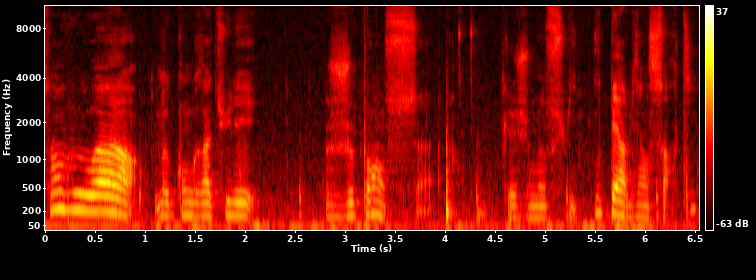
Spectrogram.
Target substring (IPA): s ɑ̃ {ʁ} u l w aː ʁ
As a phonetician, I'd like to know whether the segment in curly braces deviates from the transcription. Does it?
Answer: yes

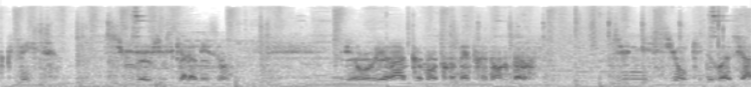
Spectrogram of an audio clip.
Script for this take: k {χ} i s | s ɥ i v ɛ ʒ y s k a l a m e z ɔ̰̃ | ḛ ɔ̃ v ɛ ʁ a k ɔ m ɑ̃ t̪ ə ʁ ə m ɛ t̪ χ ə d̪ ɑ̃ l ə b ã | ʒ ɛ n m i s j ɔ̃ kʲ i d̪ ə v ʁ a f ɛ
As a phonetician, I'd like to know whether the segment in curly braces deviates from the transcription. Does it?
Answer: yes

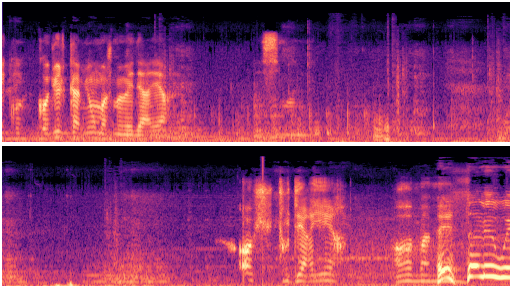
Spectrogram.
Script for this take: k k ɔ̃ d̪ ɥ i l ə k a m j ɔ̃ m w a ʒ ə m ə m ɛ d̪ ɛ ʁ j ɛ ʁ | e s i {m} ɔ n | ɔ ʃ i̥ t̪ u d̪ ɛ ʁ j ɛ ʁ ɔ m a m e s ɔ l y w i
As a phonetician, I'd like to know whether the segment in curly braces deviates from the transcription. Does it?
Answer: no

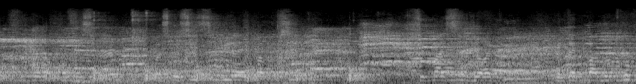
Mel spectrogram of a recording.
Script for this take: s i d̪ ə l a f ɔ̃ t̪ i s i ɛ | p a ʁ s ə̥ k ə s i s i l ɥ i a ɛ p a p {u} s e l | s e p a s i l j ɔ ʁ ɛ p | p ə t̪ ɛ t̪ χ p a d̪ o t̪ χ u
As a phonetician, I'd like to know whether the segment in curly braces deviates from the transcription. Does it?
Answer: no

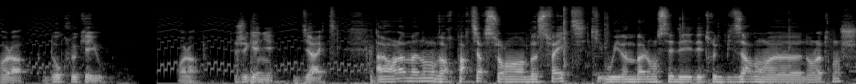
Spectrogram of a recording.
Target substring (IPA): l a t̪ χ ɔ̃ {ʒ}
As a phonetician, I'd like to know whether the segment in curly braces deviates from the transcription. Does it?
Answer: yes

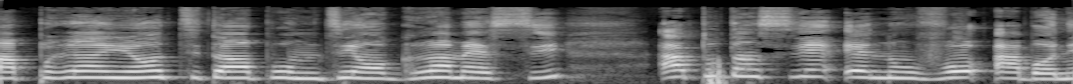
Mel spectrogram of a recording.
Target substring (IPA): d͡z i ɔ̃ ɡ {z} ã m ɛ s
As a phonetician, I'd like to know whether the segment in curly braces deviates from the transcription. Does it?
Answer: yes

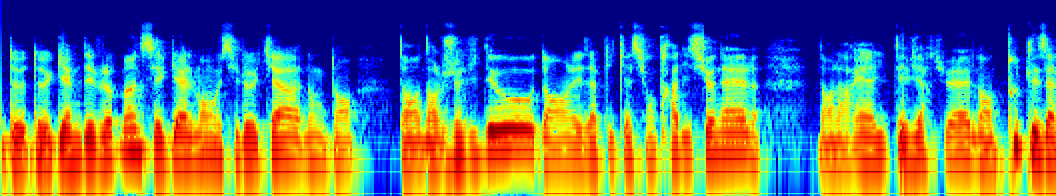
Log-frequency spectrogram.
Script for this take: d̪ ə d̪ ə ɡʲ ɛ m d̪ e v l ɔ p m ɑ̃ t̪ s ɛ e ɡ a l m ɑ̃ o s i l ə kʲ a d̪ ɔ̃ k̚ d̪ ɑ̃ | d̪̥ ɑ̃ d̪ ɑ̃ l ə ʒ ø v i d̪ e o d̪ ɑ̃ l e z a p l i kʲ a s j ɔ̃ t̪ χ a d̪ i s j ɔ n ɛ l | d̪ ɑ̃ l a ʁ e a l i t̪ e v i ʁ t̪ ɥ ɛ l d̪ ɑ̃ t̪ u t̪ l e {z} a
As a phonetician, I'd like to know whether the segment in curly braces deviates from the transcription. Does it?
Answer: no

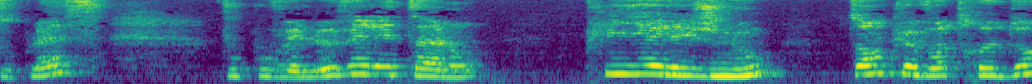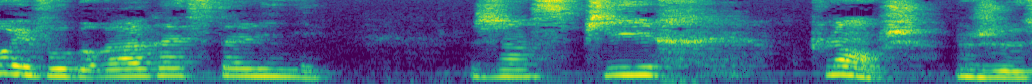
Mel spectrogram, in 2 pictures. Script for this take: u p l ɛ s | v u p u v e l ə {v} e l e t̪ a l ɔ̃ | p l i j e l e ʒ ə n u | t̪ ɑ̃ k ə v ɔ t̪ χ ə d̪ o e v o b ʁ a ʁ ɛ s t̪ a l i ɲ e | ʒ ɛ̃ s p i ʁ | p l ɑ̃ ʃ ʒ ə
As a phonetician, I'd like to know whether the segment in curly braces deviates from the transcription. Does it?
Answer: no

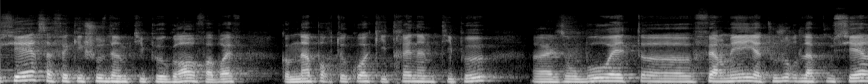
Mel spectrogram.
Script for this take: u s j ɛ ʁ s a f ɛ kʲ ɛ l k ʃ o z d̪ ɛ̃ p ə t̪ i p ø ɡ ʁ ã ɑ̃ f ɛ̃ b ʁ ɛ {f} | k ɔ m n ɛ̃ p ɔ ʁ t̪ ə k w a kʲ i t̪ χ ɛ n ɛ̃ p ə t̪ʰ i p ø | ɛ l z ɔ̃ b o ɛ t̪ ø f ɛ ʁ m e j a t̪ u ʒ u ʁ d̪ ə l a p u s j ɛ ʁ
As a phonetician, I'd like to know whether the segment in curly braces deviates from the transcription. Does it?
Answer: no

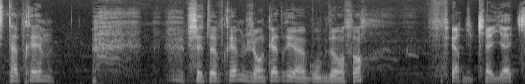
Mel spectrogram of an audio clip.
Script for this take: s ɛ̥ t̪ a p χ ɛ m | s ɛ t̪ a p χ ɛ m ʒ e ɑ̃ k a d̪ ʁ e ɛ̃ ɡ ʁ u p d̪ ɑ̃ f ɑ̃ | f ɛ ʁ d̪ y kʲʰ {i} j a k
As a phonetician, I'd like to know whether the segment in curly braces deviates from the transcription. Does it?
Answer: yes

